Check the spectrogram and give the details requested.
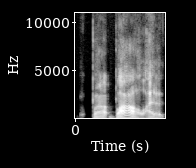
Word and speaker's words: Baal: Like, what is like he pronounces it? Baal.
